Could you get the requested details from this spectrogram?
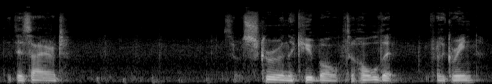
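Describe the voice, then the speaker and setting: A man working as snooker co-commentator, giving expert analysis in a hushed, conversational way. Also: low voice, fairly even intonation, normal speed, rough recording. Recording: faint background noise.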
